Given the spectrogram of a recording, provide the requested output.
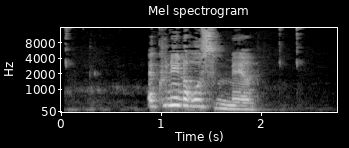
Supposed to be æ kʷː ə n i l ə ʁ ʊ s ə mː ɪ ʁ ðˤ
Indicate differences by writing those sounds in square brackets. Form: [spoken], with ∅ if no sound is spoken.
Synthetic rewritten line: æ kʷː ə n i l ə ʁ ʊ s ə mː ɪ [∅] ðˤ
